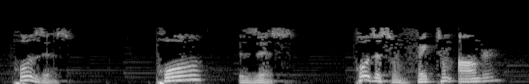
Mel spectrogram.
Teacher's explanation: L 后面加 s 发 z，这个发音发 z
